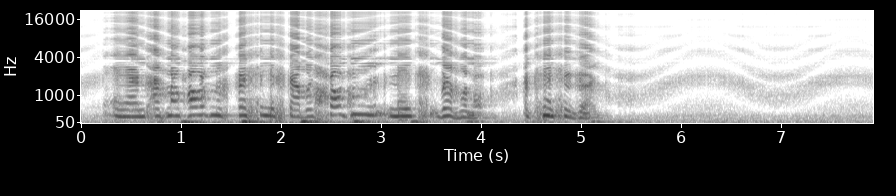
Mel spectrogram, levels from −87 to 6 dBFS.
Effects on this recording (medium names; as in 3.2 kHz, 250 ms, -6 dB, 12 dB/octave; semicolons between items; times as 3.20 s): aliases and images of a low sample rate 3.5 kHz, jitter 0%; phasing stages 12, 0.68 Hz, lowest notch 470–1100 Hz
